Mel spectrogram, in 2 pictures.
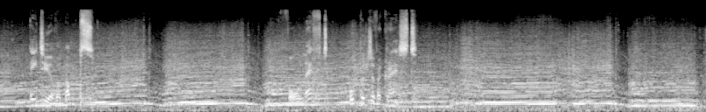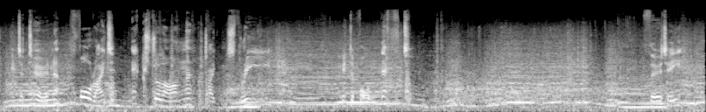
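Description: A car engine revs up and down through gear changes.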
